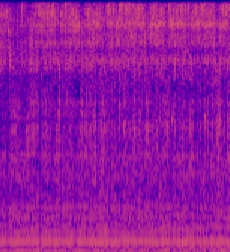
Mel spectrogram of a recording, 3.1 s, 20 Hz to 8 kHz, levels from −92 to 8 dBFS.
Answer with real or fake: real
